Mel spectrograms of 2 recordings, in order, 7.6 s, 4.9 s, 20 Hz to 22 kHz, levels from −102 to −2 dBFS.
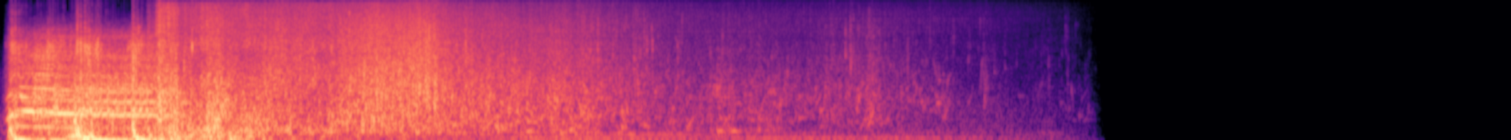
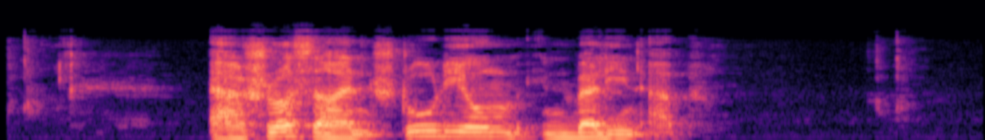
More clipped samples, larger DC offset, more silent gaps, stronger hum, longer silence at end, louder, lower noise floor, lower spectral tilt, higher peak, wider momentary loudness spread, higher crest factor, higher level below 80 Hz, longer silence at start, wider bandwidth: first, 0.3% vs under 0.1%; neither; neither; neither; first, 3.2 s vs 1.45 s; first, -12 LUFS vs -18 LUFS; second, -56 dBFS vs -75 dBFS; about the same, -4 dB/octave vs -4.5 dB/octave; about the same, 0 dBFS vs -2 dBFS; about the same, 20 LU vs 18 LU; about the same, 16 dB vs 20 dB; first, -22 dBFS vs -58 dBFS; about the same, 0.05 s vs 0.1 s; first, over 20 kHz vs 9.4 kHz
